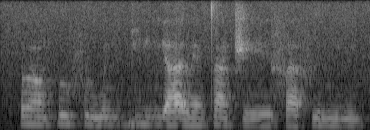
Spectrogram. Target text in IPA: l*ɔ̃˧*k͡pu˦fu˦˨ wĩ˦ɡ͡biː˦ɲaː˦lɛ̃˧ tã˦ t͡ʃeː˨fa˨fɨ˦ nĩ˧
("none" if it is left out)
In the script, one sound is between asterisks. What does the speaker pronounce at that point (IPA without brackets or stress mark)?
ɔ̃˦˨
